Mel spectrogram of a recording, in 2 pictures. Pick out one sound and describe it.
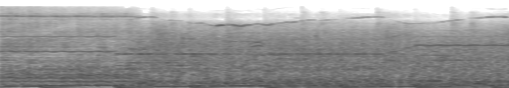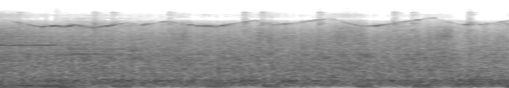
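Water sprays and rushes against a speeding boat.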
